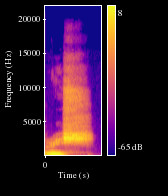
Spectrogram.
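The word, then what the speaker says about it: Resh: 래쉬이기 때문에 R 발음이 나는데 사실은 현대 히브리어도 그렇고 그 유럽권에서 온 분들은 이 R 발음이 우리의 R 발음은 다르거든요. 우리는 그냥 르 이렇게 발음하지만 현대 히브리어에서도 그렇고 유럽에서 온 분들은 불어의 에하 발음하고 비슷하게 발음합니다.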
